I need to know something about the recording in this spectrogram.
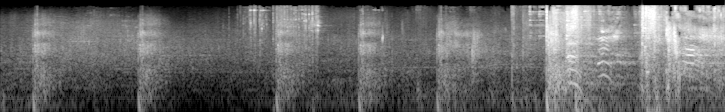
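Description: Heavy melee blows land with loud, sharp thuds.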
